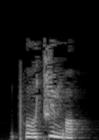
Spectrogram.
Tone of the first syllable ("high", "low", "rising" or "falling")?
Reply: rising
